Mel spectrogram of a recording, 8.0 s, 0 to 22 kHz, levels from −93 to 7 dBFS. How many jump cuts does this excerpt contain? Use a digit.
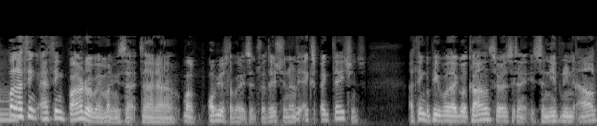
7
